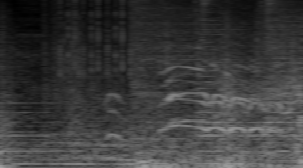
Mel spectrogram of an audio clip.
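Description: A wavering, whinny-like cry that rises and falls several times in the second half, over orchestral film score, with a heavy thud near the end.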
